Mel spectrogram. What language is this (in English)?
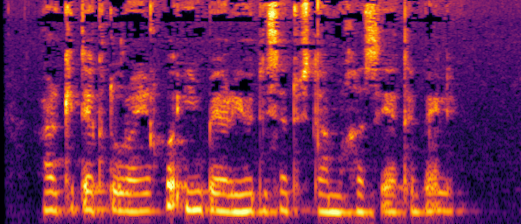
Georgian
